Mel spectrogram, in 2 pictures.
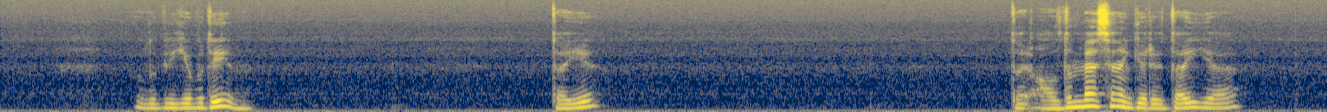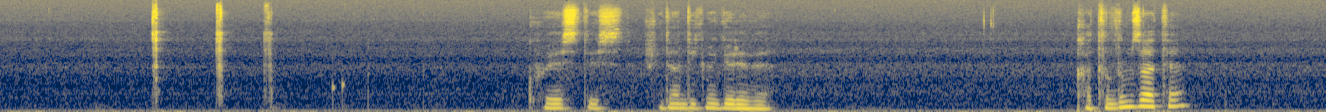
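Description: A young man speaks calmly into a headset microphone, in short bursts.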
